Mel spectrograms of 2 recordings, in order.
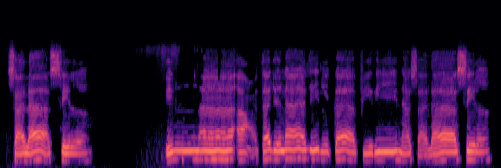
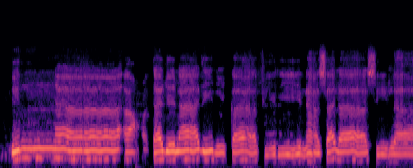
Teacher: Jaza madduhu, jaza boleh, madduhu dibaca panjang.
